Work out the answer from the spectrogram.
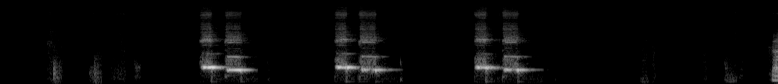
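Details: Common cuckoo played back for a children's bird-guessing game, the answer called very easy: three paired 'cu-coo' calls, each a higher note dropping to a lower one, spaced about 1.4 seconds apart, with faint clicks between.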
